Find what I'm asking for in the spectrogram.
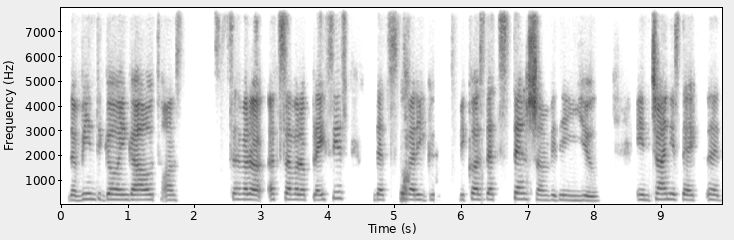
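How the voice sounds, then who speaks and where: A woman qigong teacher leading an online group class over a video call, explaining calmly with soft encouraging murmurs. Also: mid-range voice, no room sound.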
